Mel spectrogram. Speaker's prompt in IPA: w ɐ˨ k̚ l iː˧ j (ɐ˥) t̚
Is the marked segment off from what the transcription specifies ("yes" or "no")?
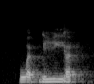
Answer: yes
